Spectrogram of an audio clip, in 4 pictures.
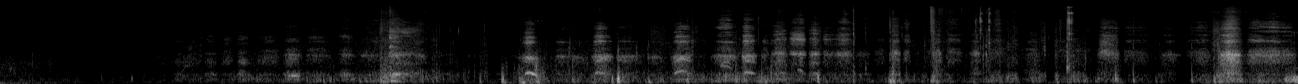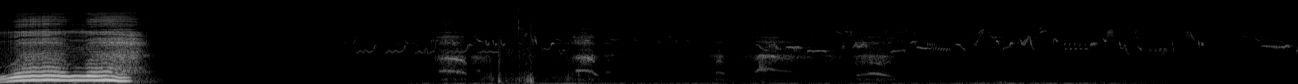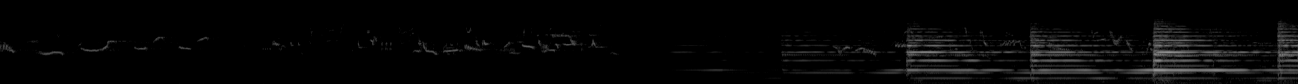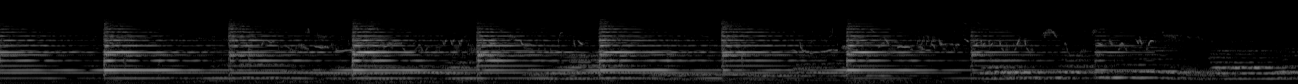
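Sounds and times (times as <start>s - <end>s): church bell ringing: 32.8s - 50.4s.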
